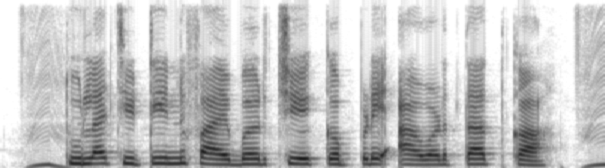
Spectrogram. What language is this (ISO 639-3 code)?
mar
